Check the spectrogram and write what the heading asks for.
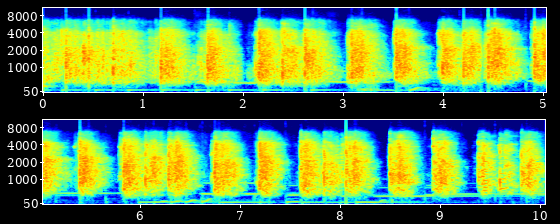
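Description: Hands clapping in a steady, even rhythm of about two claps a second, a round of applause asked for at the end of an exercise.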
